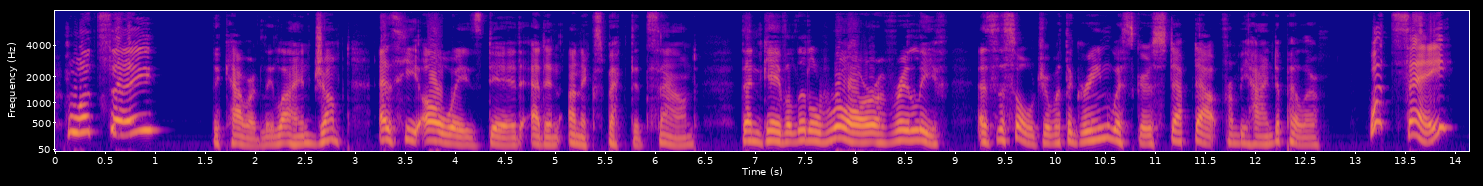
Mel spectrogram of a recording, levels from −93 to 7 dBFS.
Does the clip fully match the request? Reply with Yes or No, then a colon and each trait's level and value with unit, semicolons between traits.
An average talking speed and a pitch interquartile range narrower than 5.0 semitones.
No: average, 155 wpm; wide, 5.6 semitones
